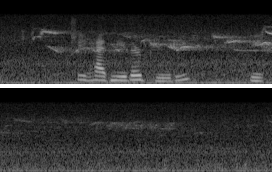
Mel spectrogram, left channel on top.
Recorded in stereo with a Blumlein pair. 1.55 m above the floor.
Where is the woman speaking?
45° left.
